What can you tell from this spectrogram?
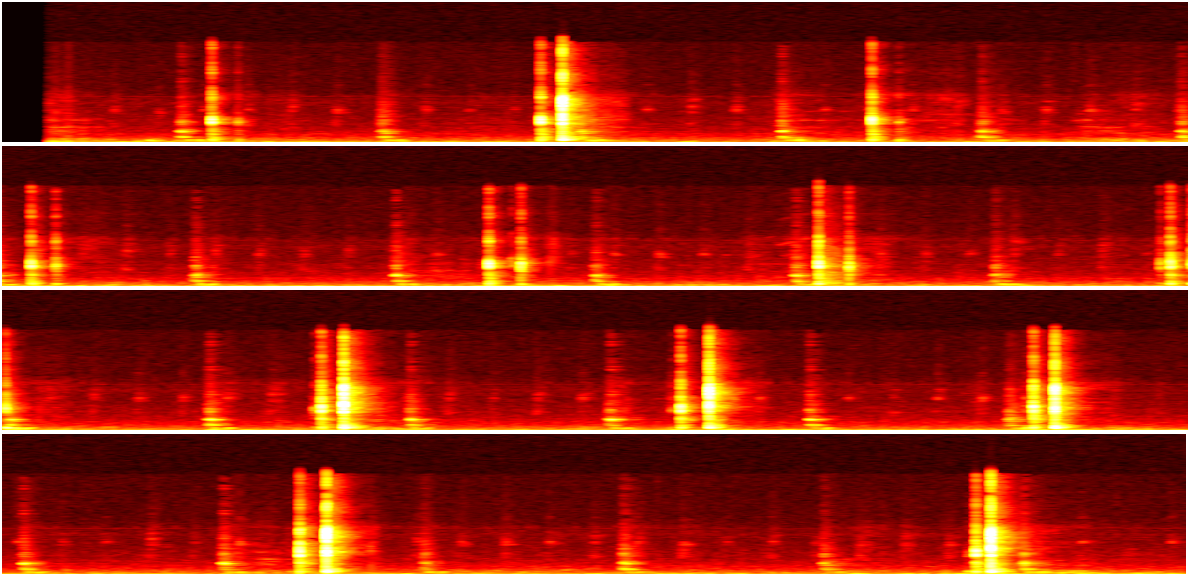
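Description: An electric blanket controller clicking again and again, a click or a quick pair of clicks every couple of seconds, over a low steady hum. It is behaving erratically, which the owner suspects is a leaky capacitor that takes a while to charge up.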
